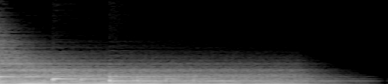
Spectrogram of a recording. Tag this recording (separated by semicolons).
computer; jingle; music; start-up; startup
